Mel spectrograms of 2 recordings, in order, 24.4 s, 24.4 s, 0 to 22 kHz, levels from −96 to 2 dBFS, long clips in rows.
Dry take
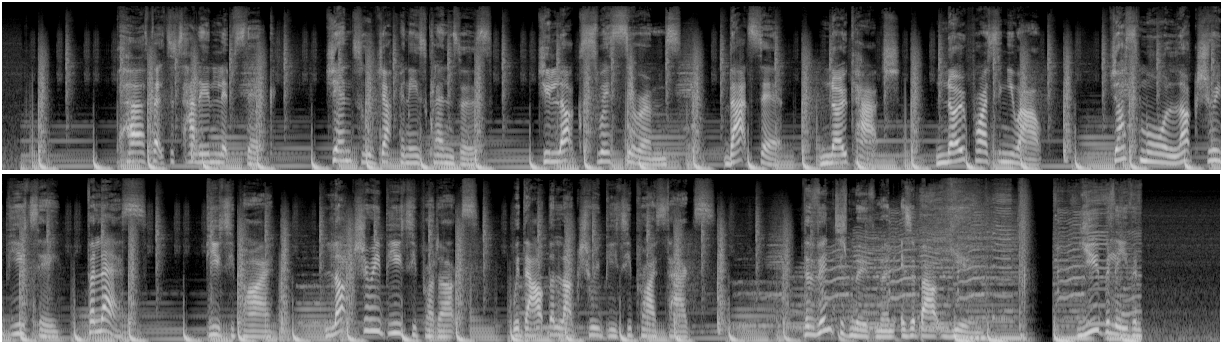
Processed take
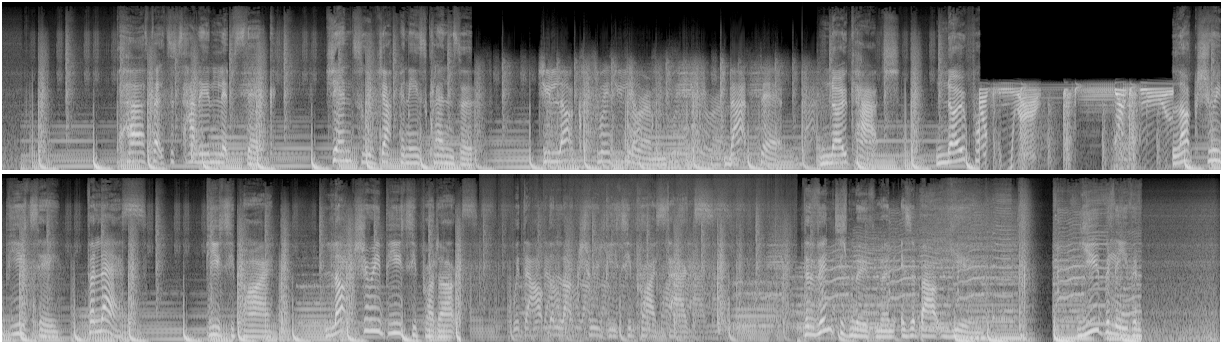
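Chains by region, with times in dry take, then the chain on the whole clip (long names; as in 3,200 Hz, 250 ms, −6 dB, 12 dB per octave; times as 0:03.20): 0:04.70–0:08.16: Butterworth low-pass 4,800 Hz 72 dB per octave + downward compressor 3 to 1, threshold −36 dBFS + single-tap delay 721 ms −9 dB
0:09.78–0:11.72: high-pass filter 280 Hz + voice inversion scrambler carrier 2,800 Hz
0:16.78–0:20.15: high-pass filter 640 Hz 6 dB per octave + downward compressor 2 to 1, threshold −42 dBFS + feedback echo at a low word length 191 ms, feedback 55%, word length 8 bits, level −9 dB
whole clip: compressor on every frequency bin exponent 0.6; automatic gain control; level −1 dB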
